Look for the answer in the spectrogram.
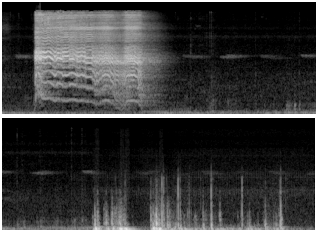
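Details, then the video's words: Screaming frog giving one loud harsh harmonic cry of nearly two seconds, wavering and slightly falling, followed by bursts of rustling and knocking handling noise. "Screaming frog funny frog sounds"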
